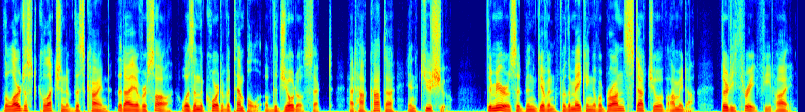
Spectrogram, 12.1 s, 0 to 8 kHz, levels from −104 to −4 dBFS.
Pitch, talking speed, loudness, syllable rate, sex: 110 Hz, 215 wpm, -18 LUFS, 5.9 syllables/s, male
